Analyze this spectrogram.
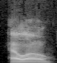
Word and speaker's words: Giancarlo: Did you know his nickname is or his middle name is Giancarlo, but like not like Giancarlo Stanton, like Johncarlo.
